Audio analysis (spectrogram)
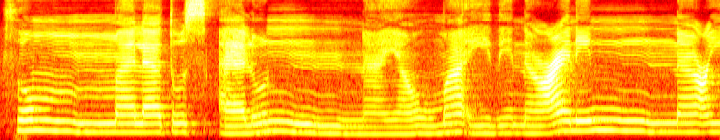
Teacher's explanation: ثُمَّ மீம் முஷத்ததா இந்த இடத்துல குன்னா செய்யணும்.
